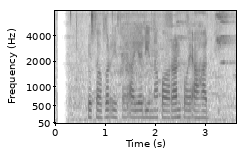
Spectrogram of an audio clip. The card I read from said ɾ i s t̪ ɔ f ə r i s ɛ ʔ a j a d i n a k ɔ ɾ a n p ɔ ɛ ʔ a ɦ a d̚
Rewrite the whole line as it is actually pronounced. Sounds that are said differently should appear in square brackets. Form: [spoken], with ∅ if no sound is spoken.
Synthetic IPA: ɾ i s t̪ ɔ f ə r i s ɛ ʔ a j a d i n a k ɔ ɾ a n p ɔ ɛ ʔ a ɦ a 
